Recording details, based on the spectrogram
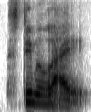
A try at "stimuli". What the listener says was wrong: Okay, that was a good I.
